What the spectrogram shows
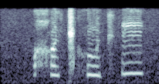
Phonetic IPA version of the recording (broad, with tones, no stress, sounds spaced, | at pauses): χ ə̃˧ ǁʰ ũ˧ t͡ʃʼ ĩ˥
